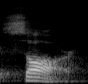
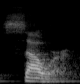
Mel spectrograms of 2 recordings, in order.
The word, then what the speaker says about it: sour: what about this taste it's pronounced sour some people say sar that is a mispronunciation the only correct way to say this word is sour many words in the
